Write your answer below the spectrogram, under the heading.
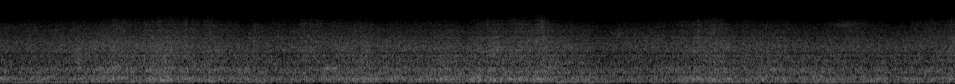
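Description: Steady wash of the sea against the rocks mixed with wind noise on the microphone.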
